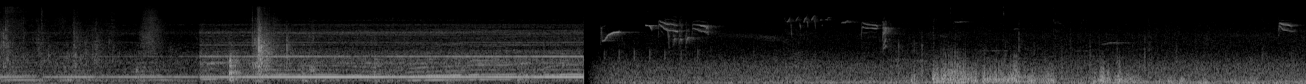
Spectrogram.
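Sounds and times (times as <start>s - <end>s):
steady hum: 0.0s - 5.9s
birds chirping: 2.8s - 11.5s.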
